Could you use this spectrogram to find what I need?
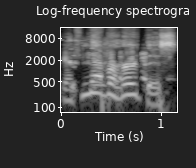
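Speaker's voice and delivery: weepy, tearful voice. Retelling what the anesthetist said: imitating someone crying. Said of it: "he was crying, going like".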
